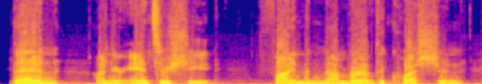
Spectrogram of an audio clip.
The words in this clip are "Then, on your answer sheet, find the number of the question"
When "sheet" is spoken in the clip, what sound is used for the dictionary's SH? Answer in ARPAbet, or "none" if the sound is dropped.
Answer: SH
